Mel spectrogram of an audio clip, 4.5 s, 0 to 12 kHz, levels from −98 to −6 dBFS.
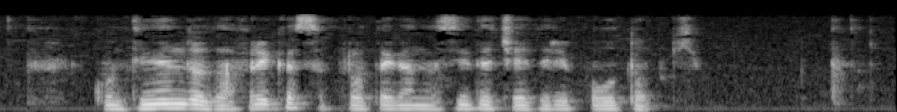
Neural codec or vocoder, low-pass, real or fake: none; 7.2 kHz; real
